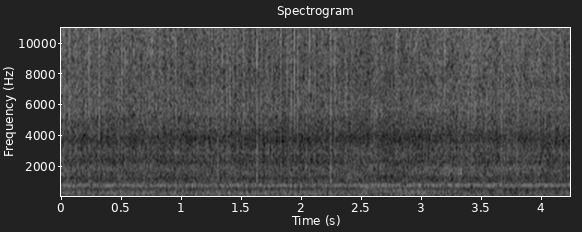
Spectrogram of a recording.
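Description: A steady mechanical hum and hiss with one constant mid-pitched tone.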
